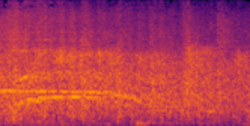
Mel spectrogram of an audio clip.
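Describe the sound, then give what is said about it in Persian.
Steady applause from people at a family birthday celebration. The clapping is even and fairly faint, and it sustains throughout without pauses. “دست بزنید”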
